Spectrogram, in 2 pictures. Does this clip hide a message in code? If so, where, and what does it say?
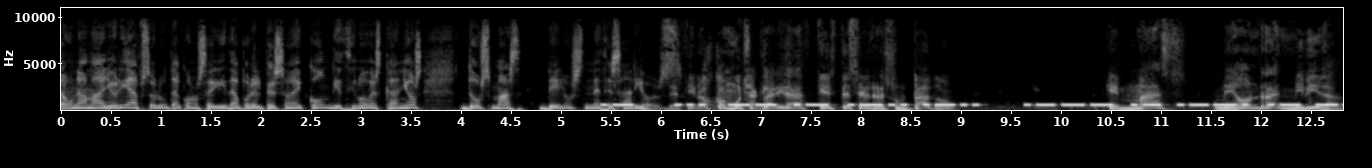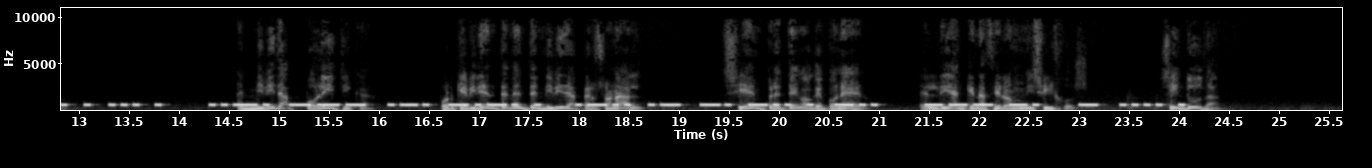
Yes: Morse code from 5.4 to 24.1 s, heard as a keyed tone, hand-sent with a bug key, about 20 wpm, 600 Hz. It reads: A SMALL JAPANESE FORCE LANDED ON THE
